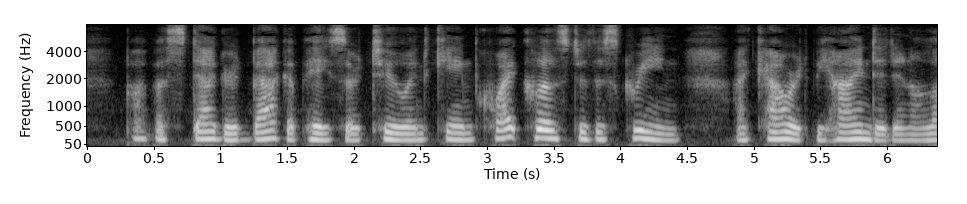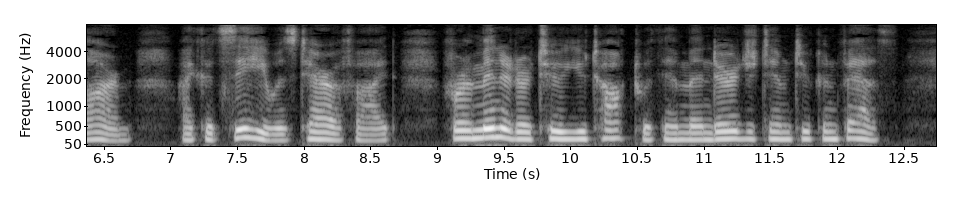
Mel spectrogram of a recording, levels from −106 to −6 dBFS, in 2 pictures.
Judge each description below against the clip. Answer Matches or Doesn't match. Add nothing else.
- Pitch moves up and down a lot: Doesn't match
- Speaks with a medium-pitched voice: Matches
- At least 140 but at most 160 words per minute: Doesn't match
